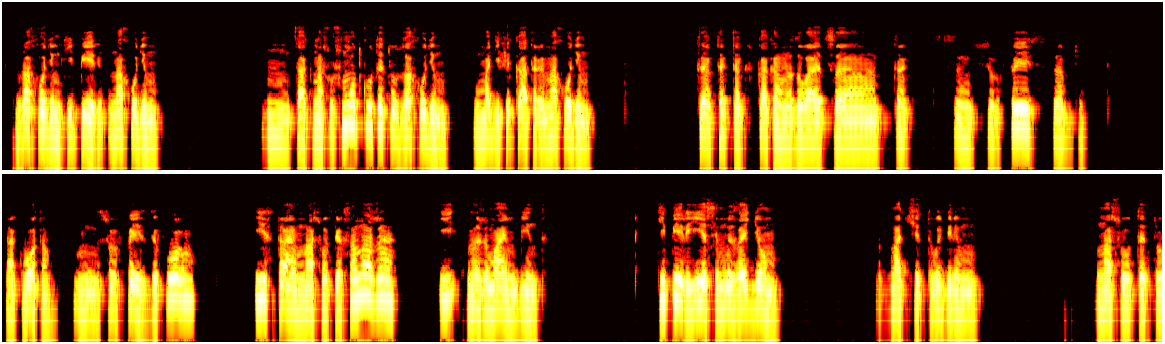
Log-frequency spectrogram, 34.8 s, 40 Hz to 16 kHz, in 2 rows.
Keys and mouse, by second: 7.5 click, 8.5-19.7 drag, 21.3 click, 24.2 click, 31.7 click, 34.7 click.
